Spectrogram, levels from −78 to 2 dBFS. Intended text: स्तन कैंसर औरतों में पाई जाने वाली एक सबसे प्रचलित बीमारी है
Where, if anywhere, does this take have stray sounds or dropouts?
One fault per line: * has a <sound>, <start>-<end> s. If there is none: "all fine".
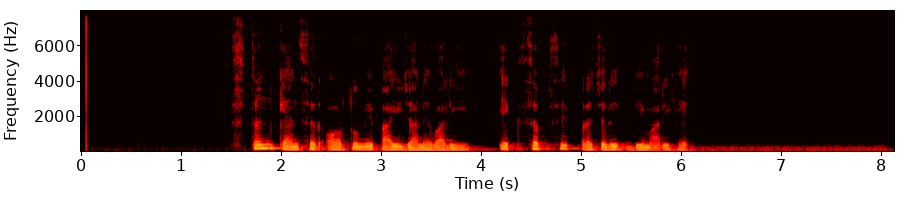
all fine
